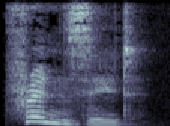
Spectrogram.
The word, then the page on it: frenzied: British English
